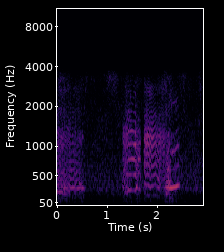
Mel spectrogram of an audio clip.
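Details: Soft buzzing, fluttering breath noise during sleep with a few brief snores in quick succession; light snoring.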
